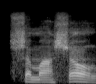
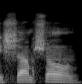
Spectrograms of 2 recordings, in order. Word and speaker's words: Shamashon: Why don't we say Shamshon? It ends in the letter closed. How come it's not just reduced syllable? Because of the word shamash in the word. Aman, because of the word shamash in the word. So we don't screw with the word. We keep that word. We pronounce it the same, and we have shamashon.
